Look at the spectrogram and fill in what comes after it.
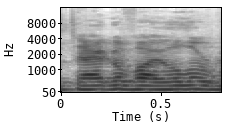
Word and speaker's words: Tagovailoa: He only picked against Tua because Tagovailoa rhymes with turn the ball over.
